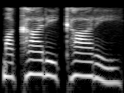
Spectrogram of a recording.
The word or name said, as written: Makgadikgadi Pans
